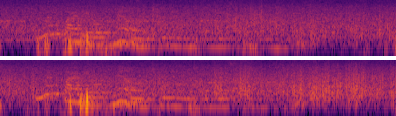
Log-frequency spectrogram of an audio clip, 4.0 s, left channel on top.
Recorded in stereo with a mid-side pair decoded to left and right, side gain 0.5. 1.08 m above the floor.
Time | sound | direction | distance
0.3 | a woman speaking | 25° right | 3 m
